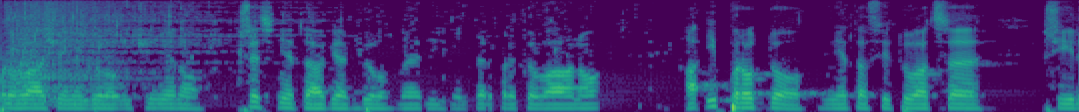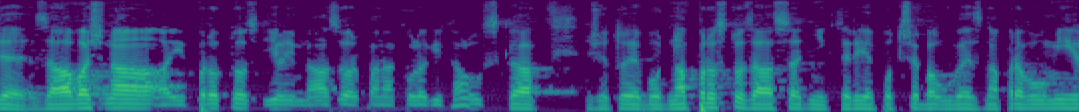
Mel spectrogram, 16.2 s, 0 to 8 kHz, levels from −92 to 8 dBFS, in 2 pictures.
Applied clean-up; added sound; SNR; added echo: classical method spectral subtraction.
